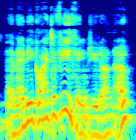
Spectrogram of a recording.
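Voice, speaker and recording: A man voicing the last wolf in a children's storybook, a courteous, world-weary wild animal with polite, measured speech. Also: a little high, very animated, breathy edge, voice pushed up, full character voice. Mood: welcoming.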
